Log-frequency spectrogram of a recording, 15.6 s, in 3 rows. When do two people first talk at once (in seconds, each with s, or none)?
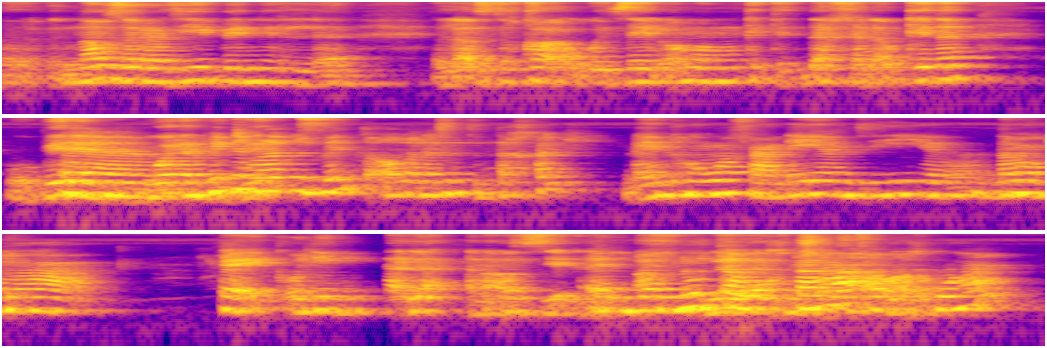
5.5 s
